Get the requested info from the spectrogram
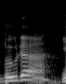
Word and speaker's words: Booda: Is it Booda? – Yeah.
